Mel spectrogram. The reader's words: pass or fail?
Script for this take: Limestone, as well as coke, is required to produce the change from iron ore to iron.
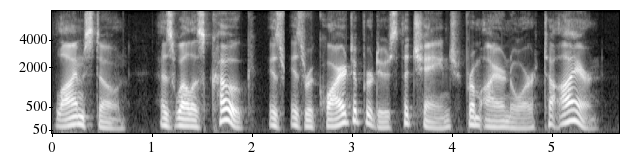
fail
